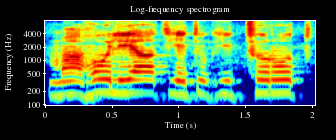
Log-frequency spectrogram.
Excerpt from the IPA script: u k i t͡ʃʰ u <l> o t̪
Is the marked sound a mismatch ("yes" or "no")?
yes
